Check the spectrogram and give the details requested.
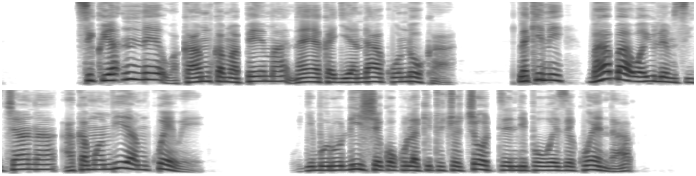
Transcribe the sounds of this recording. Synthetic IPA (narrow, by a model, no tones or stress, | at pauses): sikujan̩nɛwa̰kaːm̩kamapɛmanajɛakaʄiandaːkuɔndɔka̰ | lakini | ɓaɓawajulɛm̩sit͡ʃanaakamwambiam̩kwɛwɛ̰ | uʄiɓuɾuɗiʃɛkwakulakitut͡ʃɔt͡ʃɔtɛndipɔuwɛzɛkuɛnda̰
